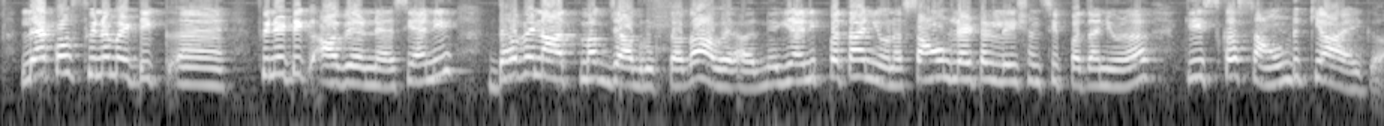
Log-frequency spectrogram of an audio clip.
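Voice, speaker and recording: Noticeable background noise surrounds a woman speaking with a high pitch and lively intonation. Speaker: teacher. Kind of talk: lecture. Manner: fast.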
